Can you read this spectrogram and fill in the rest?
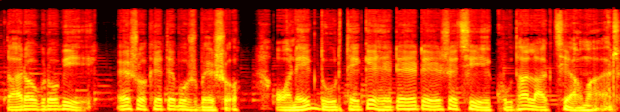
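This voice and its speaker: A man voicing a stern but fair village headman in a cartoon moral story, with measured, moralising speech. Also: on the low side, darkish tone, soft background music, voice pushed down, lightly acted. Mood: kindly.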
